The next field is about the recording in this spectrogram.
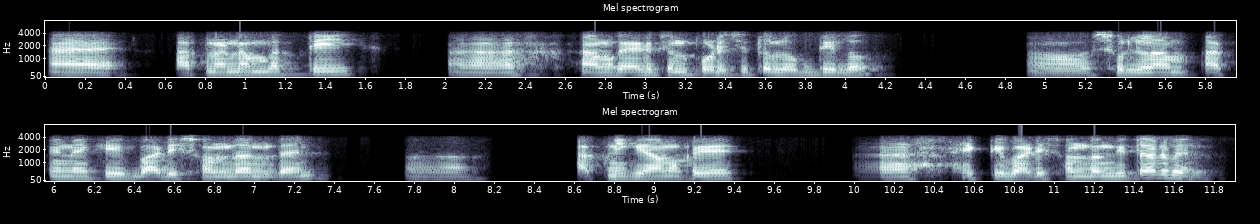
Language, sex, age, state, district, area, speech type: Bengali, male, 18-30, West Bengal, Kolkata, urban, conversation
